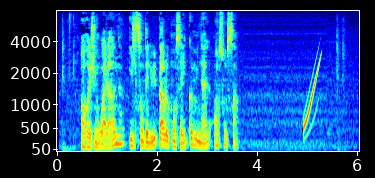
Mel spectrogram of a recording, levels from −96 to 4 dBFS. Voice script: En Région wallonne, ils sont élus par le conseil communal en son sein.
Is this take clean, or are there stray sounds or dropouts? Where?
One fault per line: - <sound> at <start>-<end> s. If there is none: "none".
- chirp at 4.9-5.3 s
